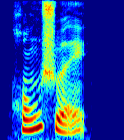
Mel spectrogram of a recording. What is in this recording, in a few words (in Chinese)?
"洪水", Chinese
